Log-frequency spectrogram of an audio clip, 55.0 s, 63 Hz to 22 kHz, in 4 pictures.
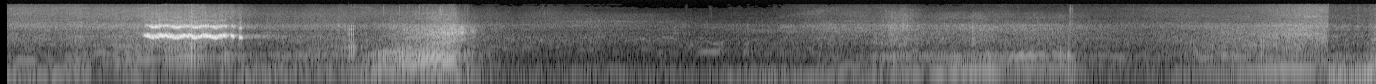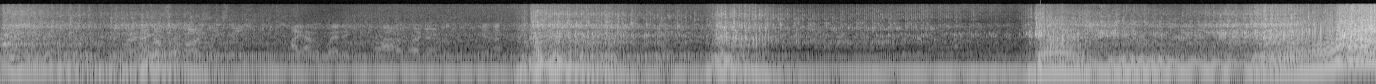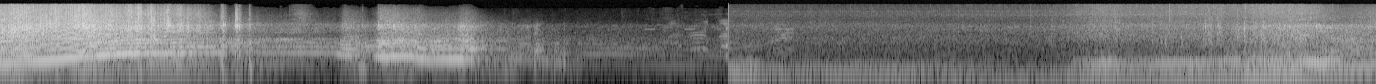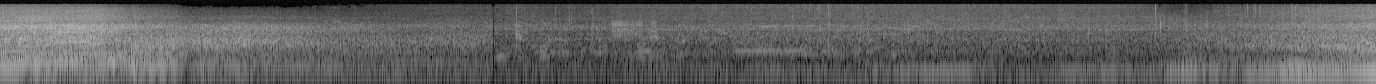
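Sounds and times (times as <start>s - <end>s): car accelerating hard: 0.1s - 5.2s, 7.6s - 46.2s, 49.5s - 55.0s
car engines revving: 0.1s - 55.0s.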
